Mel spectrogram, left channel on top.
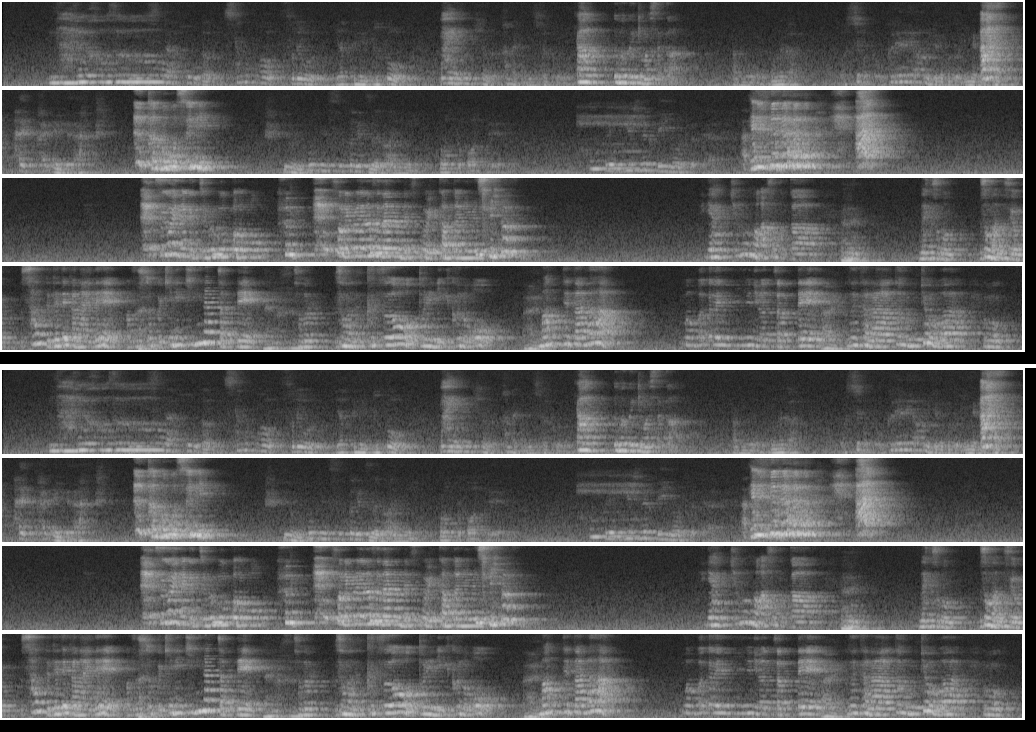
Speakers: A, on the right; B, on the right.
A: あ、なるほど。
B: <laughs> にした方が、下の子がそれをやってみると、本当にその期間がかなり短く、
A: はい。あ、うまくいきましたか
B: あの、もうなんか、お仕事遅れるよみたいなことを言いながら、
A: あ、
B: <laughs> 早く帰れみたいな <laughs> っ
A: 頼もしい。
B: ていうのに、本当に数ヶ月ぐらいの間に、コロッと変わって、
A: へえ。
B: あれ、牛しなくていいのとか言ったら、赤ちゃんじゃないとか
A: <laughs>
B: <laughs>
A: あ、すごい、なんか自分も子供、<laughs> それぐらいの世代なんで、すごい簡単にイメージできます。いや、今日の朝とか、
B: はい、
A: もうなんかその、そうなんですよ。さって出てかないで、私ちょっと気に、
B: はい、
A: 気になっちゃって、
B: なりますよね。
A: その、そうなんです。靴を取りに行くのを
B: はい、
A: 待ってたら、ママが家になっちゃって、
B: はい、
A: だから多分今日は、もう、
